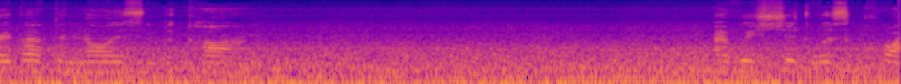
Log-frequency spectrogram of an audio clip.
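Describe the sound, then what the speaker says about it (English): Steady low rumble of road noise inside a moving car in snowy weather, loud and constant throughout, with a voice talking over it. "Sorry about the noise in the car."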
